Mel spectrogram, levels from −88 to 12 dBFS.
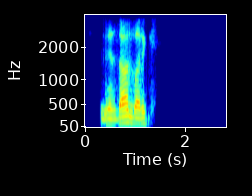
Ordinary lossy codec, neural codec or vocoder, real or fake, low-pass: AAC, 24 kbps; codec, 16 kHz, 2 kbps, X-Codec, HuBERT features, trained on general audio; fake; 3.6 kHz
